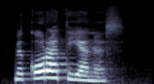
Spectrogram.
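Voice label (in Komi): ме кора тіянӧс, Komi, female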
